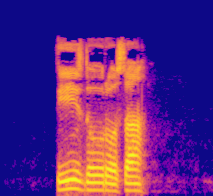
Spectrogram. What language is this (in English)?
Yidgha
